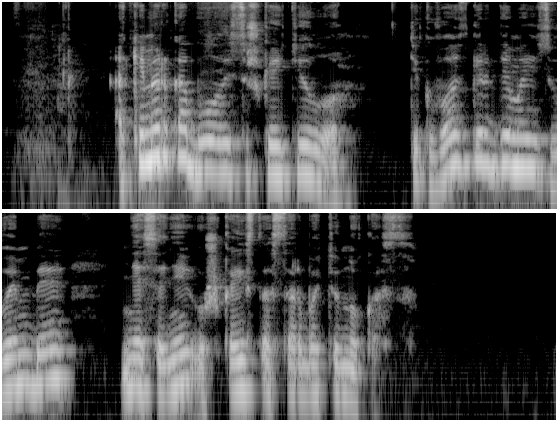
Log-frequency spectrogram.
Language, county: Lithuanian, Vilnius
